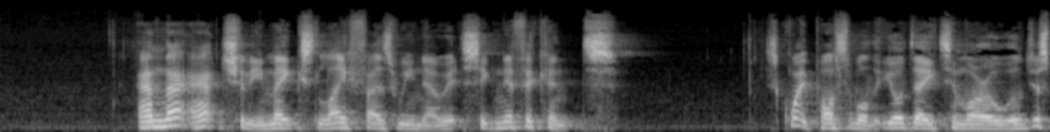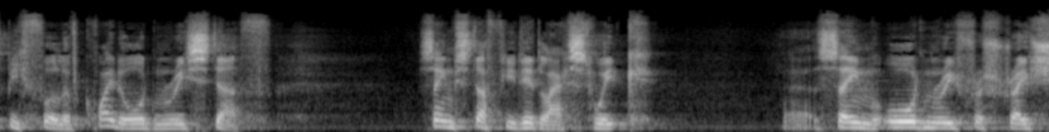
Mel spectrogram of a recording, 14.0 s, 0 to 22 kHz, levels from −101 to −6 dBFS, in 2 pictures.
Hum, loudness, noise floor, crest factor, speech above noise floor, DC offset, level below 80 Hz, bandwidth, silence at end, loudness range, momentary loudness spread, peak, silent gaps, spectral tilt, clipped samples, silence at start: none; -29 LUFS; -73 dBFS; 22 dB; 43 dB; under 0.1%; -78 dBFS; 14.5 kHz; 0 s; 3 LU; 10 LU; -10 dBFS; none; -3 dB/octave; under 0.1%; 0.9 s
